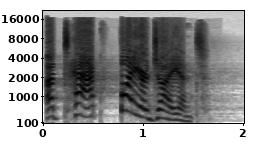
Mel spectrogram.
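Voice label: attack female buffed; smite; nike; voicepack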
